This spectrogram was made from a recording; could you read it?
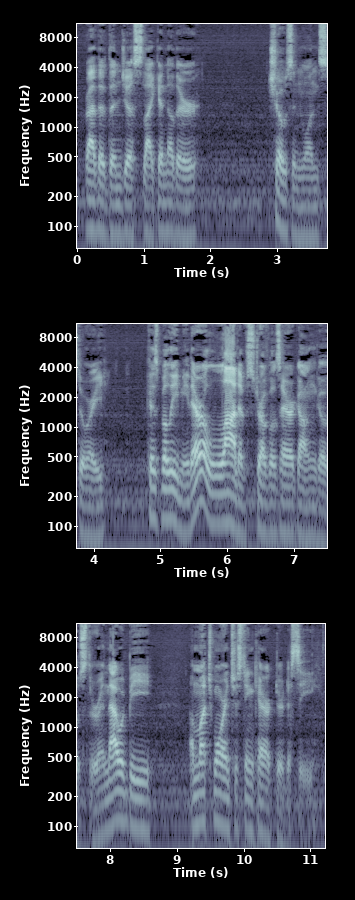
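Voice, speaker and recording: Chatting casually about movies, this man co-hosts a podcast and wanders from opinion to opinion with hesitant filler words. He speaks low. A faint hiss or hum runs through the recording.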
